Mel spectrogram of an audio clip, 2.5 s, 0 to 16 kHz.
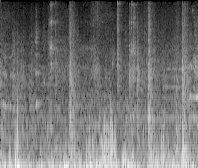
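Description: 1979 Soviet 'Moskvich' pedal car's steel body and wheels rattling as it rolls along a road: a steady low rumble with irregular clanks and knocks.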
